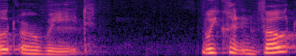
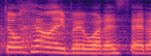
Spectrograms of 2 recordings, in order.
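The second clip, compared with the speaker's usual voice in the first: normal talking voice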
